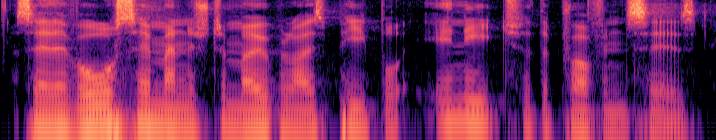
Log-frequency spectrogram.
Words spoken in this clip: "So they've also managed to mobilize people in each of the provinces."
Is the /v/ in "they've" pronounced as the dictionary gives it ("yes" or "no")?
yes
